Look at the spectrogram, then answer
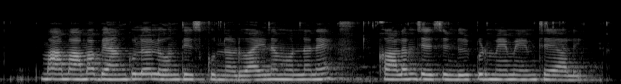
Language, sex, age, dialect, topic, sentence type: Telugu, female, 18-24, Telangana, banking, question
